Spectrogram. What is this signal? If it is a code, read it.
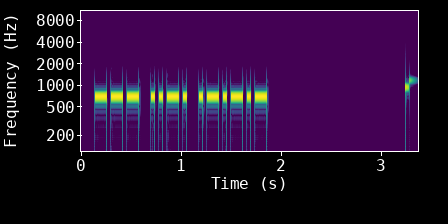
Morse code, heard as a keyed tone, about 30 wpm, 700 Hz. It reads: OF.
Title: Easy Phrases 30wpm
